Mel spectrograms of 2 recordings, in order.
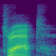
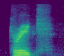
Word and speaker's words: treat: past simple you said trat it's not trat it's treat treat so EA e a uh you know the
